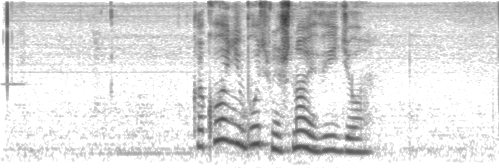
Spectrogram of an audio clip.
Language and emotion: Russian, sad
